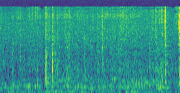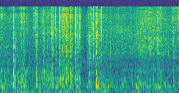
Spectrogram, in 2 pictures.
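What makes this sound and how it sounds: Long nails tap and scratch the embossed cover of a large, closed red cloth hardcover book lying flat. Soft, dry taps and scratchy rustles sound quietly over a low background rumble.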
